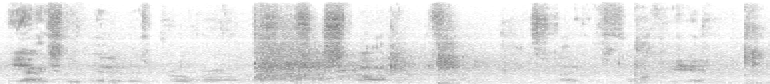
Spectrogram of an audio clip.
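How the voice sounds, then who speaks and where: A middle-aged man chats informally in an interview. His voice is extremely deep, picked up a little away from the microphone amid loud background noise. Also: level tone, normal speed. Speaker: father of a youth player, interviewee. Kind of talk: casual interview talk. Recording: very noisy room, slightly distant mic.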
